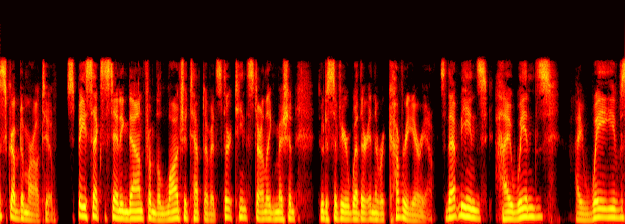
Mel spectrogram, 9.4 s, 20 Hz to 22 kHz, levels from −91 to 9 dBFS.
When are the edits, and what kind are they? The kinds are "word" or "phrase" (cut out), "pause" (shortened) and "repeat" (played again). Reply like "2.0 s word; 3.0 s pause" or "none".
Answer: 6.6 s pause; 7.4 s pause

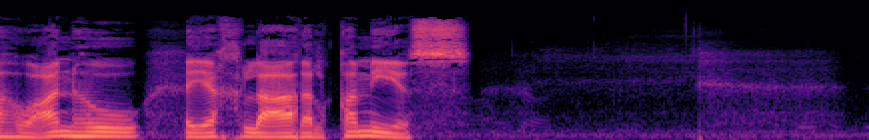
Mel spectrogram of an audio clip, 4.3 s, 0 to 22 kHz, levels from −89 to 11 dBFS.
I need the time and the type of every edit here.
0.9 s word; 1.5 s word

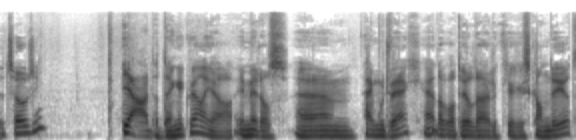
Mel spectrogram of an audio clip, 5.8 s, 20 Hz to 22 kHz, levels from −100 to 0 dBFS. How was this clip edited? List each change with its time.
none

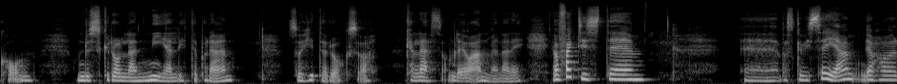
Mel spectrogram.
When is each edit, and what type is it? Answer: 4.1 s phrase

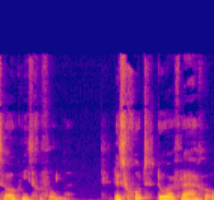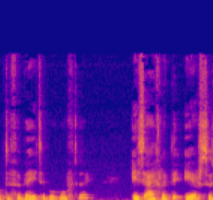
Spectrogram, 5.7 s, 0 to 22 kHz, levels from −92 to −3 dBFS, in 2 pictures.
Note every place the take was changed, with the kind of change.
none

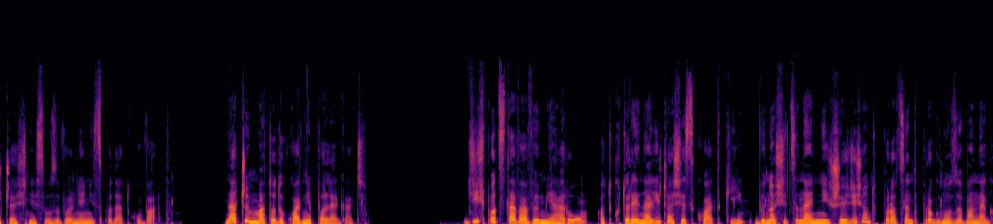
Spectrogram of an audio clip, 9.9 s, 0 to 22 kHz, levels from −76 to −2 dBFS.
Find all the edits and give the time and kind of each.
none

